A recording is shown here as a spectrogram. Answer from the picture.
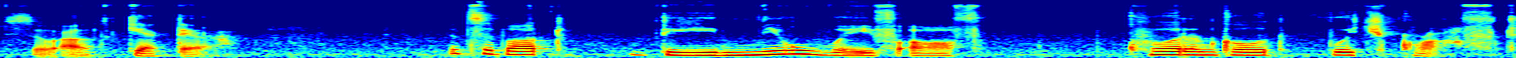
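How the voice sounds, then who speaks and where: A woman with a non-native accent speaks at a very slow pace, leaving long, frequent pauses. Her pitch is fairly low. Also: lively intonation. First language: not English. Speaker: solo podcaster. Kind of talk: casual monologue. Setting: alone on a mic. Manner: halting, with pauses.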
